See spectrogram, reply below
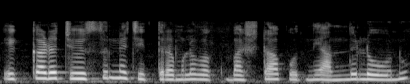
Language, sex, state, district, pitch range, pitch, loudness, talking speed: Telugu, female, Andhra Pradesh, Sri Satya Sai, 220-260 Hz, 235 Hz, -16 LUFS, 115 wpm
